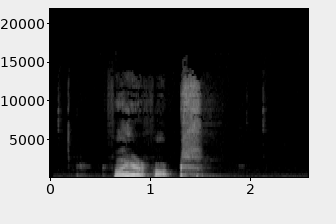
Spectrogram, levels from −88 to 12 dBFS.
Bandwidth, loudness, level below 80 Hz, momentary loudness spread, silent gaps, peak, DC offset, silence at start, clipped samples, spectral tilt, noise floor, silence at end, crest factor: 14 kHz; -25 LUFS; -68 dBFS; 15 LU; none; -6 dBFS; under 0.1%; 0.65 s; under 0.1%; -6.5 dB/octave; -72 dBFS; 1.1 s; 22 dB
